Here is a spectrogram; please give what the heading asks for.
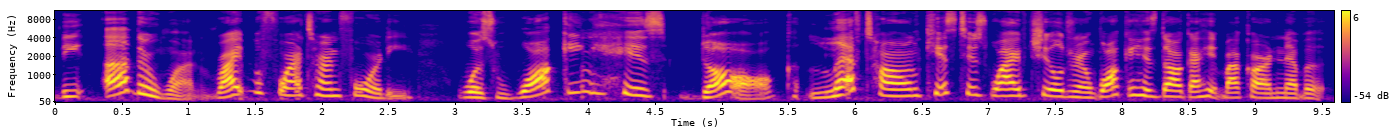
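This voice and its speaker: A woman in her forties hosts a podcast from a studio, her voice fairly high and full of swooping, lively pitch. She talks casually, with playful banter and slangy asides. The recording is close and dry. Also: measured pace, hardly any pauses, dry recording. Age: 40s. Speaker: podcast host. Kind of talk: casual chat.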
